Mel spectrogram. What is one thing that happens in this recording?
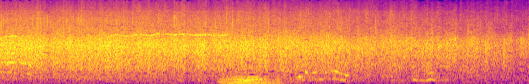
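Acoustic guitars strum.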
